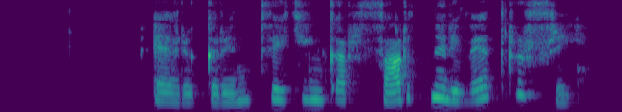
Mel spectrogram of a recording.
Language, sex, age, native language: Icelandic, female, 40-49, Icelandic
